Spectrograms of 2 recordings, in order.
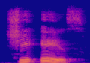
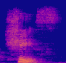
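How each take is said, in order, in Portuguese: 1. As duas palavras são ditas por completo. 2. As palavras são encurtadas numa só sílaba.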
